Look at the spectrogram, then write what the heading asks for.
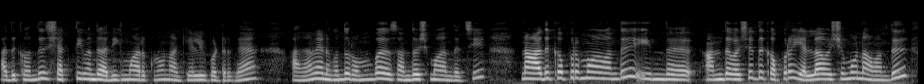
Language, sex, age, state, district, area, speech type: Tamil, female, 18-30, Tamil Nadu, Perambalur, rural, spontaneous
